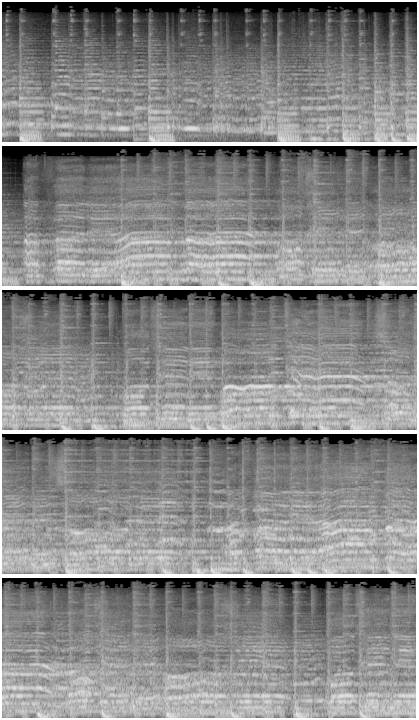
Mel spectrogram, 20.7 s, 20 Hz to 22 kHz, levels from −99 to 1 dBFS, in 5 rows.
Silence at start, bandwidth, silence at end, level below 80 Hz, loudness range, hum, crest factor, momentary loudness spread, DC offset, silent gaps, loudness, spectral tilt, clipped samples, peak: 0 s; over 20 kHz; 0 s; -28 dBFS; 6 LU; none; 14 dB; 7 LU; under 0.1%; none; -15 LUFS; -4.5 dB/octave; under 0.1%; 0 dBFS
